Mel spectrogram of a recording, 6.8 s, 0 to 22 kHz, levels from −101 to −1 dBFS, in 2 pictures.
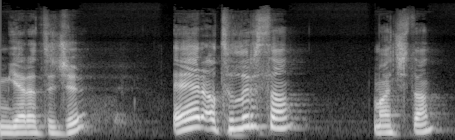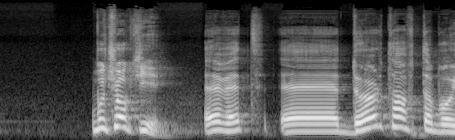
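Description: Echo leak at 0.67 to 0.96 s in this speech clip: a faint delayed copy of the talker trails the original by about 118 ms, sitting roughly 35 dB below the direct speech. The likely cause is a far end on loudspeaker whose echo canceller let some of the microphone's pickup of the playback through, which was then sent back down the line.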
